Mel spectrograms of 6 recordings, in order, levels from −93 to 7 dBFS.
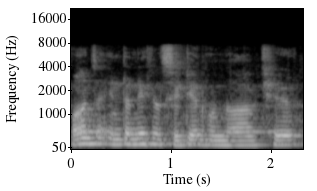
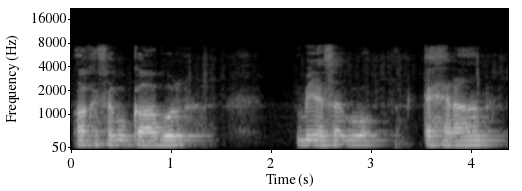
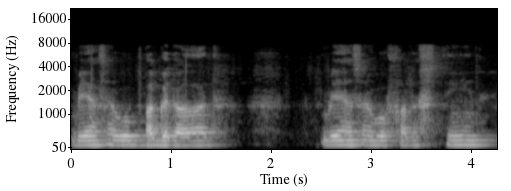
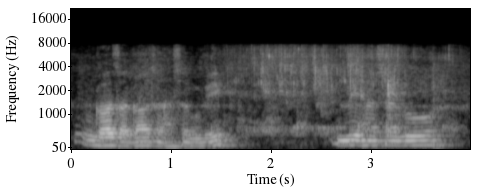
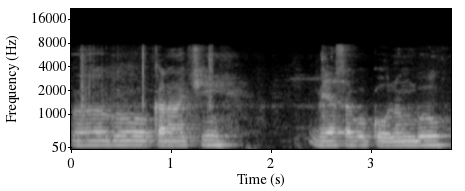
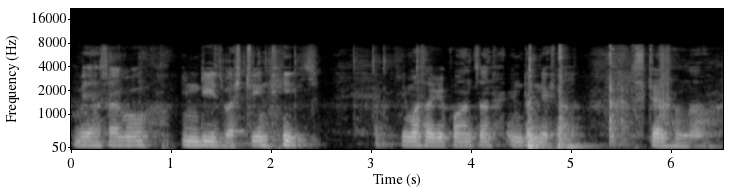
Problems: constant background noise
